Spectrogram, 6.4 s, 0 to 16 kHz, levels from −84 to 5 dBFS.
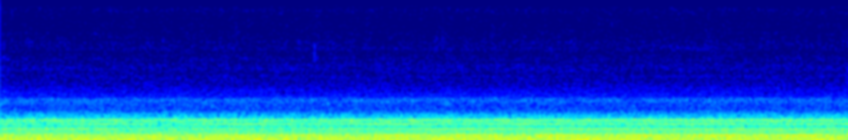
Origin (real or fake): real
